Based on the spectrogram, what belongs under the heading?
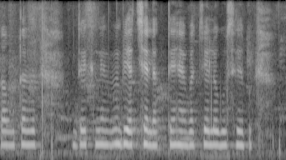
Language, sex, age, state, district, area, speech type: Urdu, female, 45-60, Bihar, Darbhanga, rural, spontaneous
